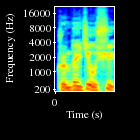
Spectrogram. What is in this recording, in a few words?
chinese Male villager; age2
